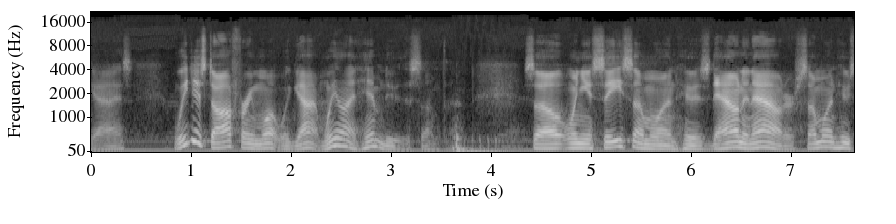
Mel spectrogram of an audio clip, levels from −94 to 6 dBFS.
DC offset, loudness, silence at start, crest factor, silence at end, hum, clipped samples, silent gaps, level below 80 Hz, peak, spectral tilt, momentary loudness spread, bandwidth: under 0.1%; -20 LUFS; 0 s; 20 dB; 0 s; none; under 0.1%; none; -42 dBFS; -2 dBFS; -4.5 dB/octave; 18 LU; 19 kHz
